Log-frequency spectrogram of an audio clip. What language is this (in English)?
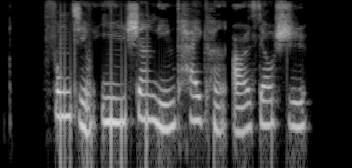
Chinese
